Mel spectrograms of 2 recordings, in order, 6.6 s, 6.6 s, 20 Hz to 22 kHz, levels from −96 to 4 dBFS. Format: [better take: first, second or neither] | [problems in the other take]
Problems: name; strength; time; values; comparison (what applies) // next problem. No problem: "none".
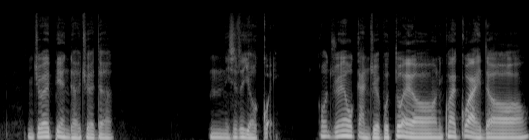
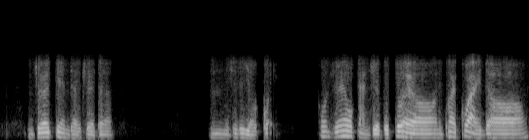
first | phone-call audio; poor line; nothing above 4 kHz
